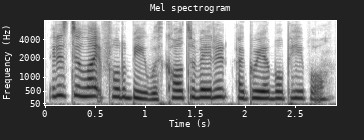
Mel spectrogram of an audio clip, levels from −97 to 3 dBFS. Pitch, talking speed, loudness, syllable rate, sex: 260 Hz, 185 wpm, -15 LUFS, 6.3 syllables/s, female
